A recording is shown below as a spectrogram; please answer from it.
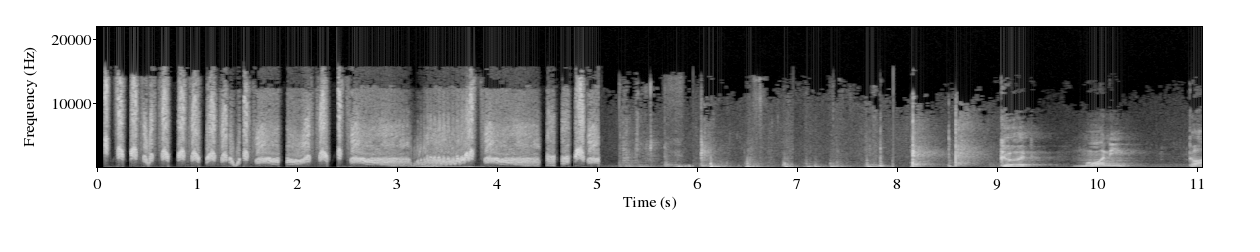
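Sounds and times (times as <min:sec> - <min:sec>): turntable scratching: 0:00.1 - 0:05.1
footsteps on wooden floor: 0:05.2 - 0:08.2.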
